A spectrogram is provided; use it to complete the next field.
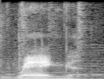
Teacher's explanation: You can hear the little G sound at the end, the soft G sound. Try it one more time.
